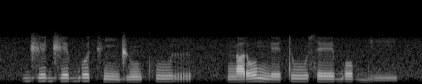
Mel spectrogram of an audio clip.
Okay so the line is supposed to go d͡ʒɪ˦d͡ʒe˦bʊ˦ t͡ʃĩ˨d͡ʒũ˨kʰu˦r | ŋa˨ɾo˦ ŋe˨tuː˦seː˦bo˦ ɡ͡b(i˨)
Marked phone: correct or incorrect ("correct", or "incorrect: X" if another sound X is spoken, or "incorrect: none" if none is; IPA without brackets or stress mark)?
correct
